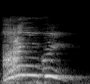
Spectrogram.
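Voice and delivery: high, loud preacher's shout; angry outburst. Shown as a demonstration. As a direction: burst out loudly on the word. Jekyll and Hyde contrast, loud side.

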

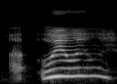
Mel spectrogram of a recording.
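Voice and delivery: high-pitched yelps of alarm; startled cry. Real, not acted. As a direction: react startled to a sudden attack. Startled by bombing in game. (चौंककर ऊँची आवाज़ में)

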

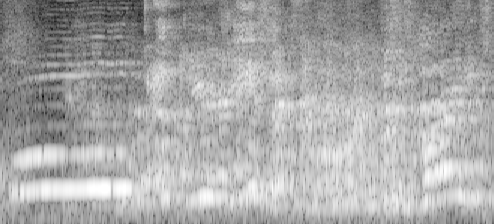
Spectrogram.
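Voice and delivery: high, sing-song relieved joy; a secret happy prayer, sung high; inner glee. Retold or imitated. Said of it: "on the inside I was going".

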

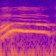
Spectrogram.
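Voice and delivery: high mock wail; short, high-pitched put-on "ah"; imitated crying scream. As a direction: mimic a child crying out. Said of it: "screaming and crying".

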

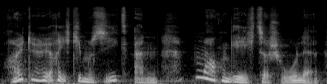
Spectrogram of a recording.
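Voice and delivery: put-on high, longing puppet boy; a boy pulled toward the music; wistful high boyish voice; Bengele's voice. Bengele deciding to skip school.

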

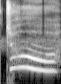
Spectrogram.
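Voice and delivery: high, loud, stretched-out yell; long accusing cry; acted furious shout. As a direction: explode at the other figure. Figure furiously accuses the other.

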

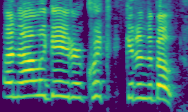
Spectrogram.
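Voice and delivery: high, loud pretend panic; hammed-up fright for kids; mock alarm.

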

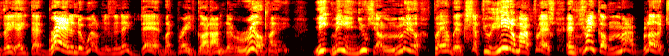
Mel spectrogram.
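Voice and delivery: high, driving pulpit cry; full-force preaching. Acted. Preacher declaring the bread of life, full-force preaching. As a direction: press each phrase home, pitch climbing.

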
